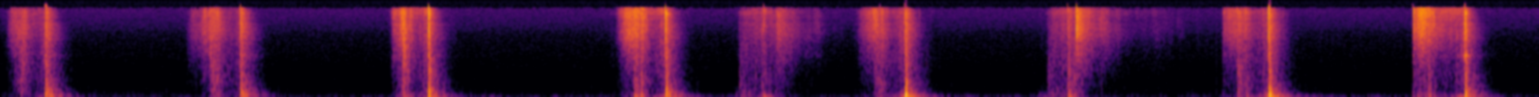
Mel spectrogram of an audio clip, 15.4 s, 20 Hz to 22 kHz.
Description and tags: Opening and closing an umbrella. Recorded with a Zoom H2
closing, opening, protection, tent, umbrella, open, close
